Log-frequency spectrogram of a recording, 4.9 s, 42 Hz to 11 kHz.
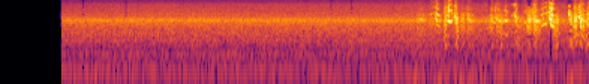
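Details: The Anacapa Island peregrine falcon pair, Channel Islands, California, on 7 January 2021, chatting around their nest bowl, give a quick burst of sharp, scratchy chips near the end, several per second, over a steady roar of wind.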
